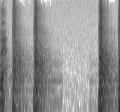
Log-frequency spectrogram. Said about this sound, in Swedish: sluta slå på dörren.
